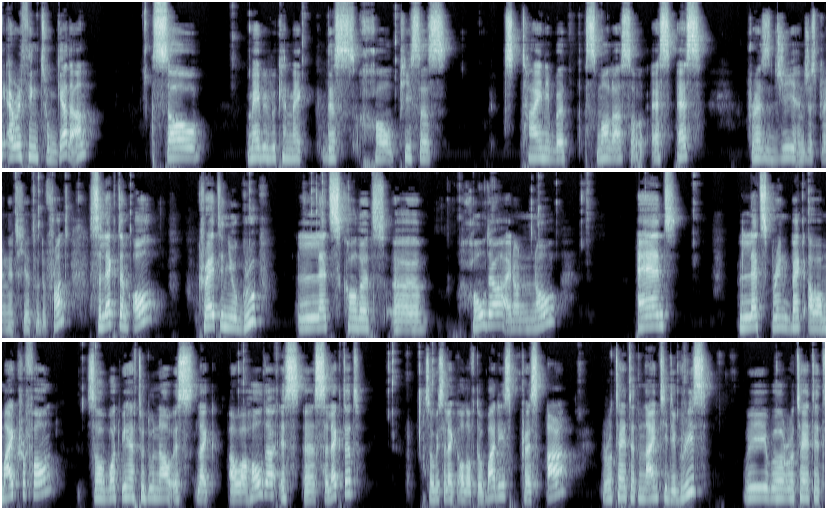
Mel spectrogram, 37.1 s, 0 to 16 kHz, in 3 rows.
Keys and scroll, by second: 7.0 g, 7.2 g, 8.1 Escape, 10.9-11.6 typing, 19.0-19.5 typing, 28.8 r, 32.3 r, 35.4 typing, 35.5 ctrl+r.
